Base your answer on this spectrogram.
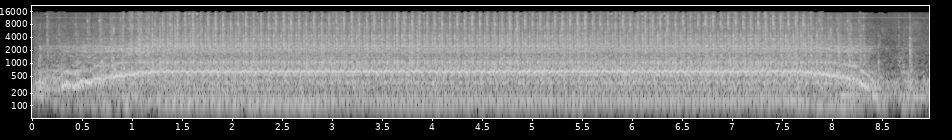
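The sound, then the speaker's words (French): Sewing machines run in the sewing room of a Red Cross centre. Their steady, loud mechanical whir climbs in pitch as they start, holds an even hum for several seconds, then winds down and stops. “Il y a quand même une autre pièce où il y a encore du bruit, c'est celle des machines à coudre, la salle de couture.”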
